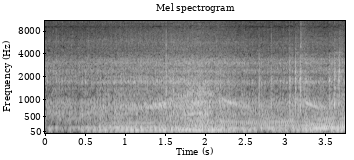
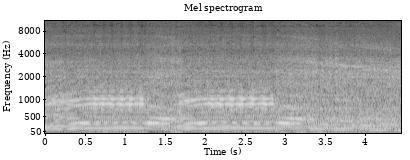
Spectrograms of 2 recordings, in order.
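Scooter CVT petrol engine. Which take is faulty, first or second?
first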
